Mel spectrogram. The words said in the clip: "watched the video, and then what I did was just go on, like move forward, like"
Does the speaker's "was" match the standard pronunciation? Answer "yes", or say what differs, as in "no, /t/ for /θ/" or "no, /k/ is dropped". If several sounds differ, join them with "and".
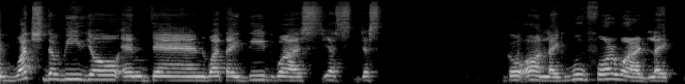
no, /s/ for /z/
